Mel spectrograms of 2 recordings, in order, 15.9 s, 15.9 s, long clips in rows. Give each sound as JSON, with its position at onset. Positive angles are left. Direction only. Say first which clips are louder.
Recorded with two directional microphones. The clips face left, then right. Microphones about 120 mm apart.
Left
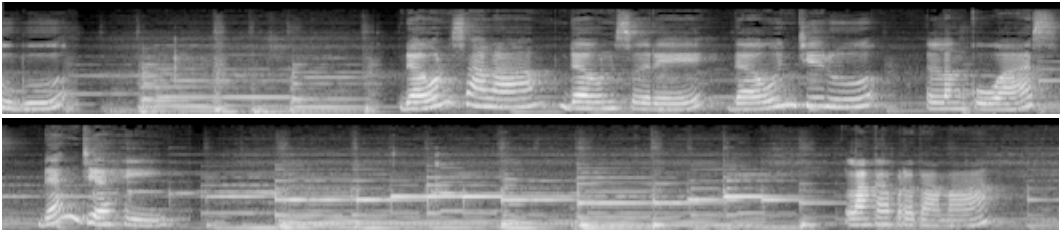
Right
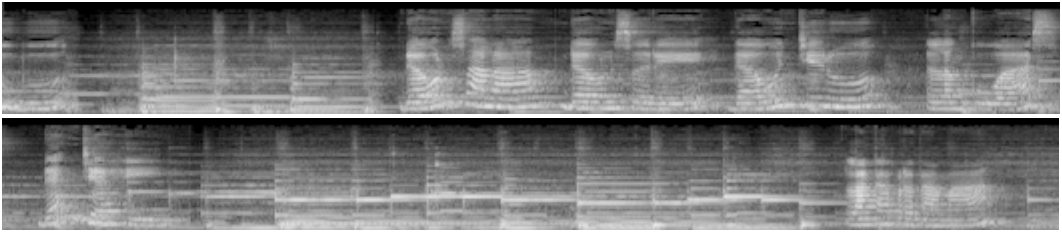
{"t": 0.0, "sound": "music", "louder": "left 4 dB", "side_deg": 35}
{"t": 1.0, "sound": "music", "louder": "left 1 dB", "side_deg": 0}
{"t": 3.0, "sound": "a woman's voice", "louder": "left 7 dB", "side_deg": 40}
{"t": 9.9, "sound": "music", "louder": "right 1 dB", "side_deg": 0}
{"t": 14.2, "sound": "speech", "louder": "left 7 dB", "side_deg": 45}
